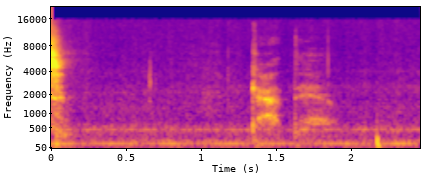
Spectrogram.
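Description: Near-quiet room tone with a faint steady hum, broken about a second and a half in by a brief faint whisper.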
